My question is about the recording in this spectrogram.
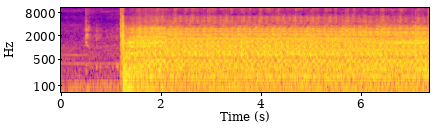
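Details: Old 6x6 army truck being cranked while the injector lines are watched, after fuel system work: a long, steady crank of about three and a half turns a second, dragging toward the end, that never catches; cause suspected, not confirmed.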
